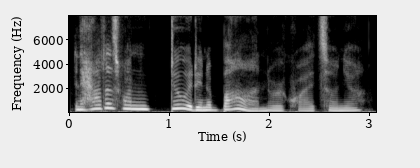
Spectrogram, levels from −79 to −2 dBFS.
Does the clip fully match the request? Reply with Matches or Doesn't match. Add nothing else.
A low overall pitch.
Doesn't match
